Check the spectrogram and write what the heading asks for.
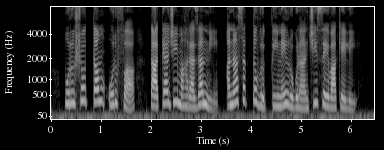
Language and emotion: Marathi, neutral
